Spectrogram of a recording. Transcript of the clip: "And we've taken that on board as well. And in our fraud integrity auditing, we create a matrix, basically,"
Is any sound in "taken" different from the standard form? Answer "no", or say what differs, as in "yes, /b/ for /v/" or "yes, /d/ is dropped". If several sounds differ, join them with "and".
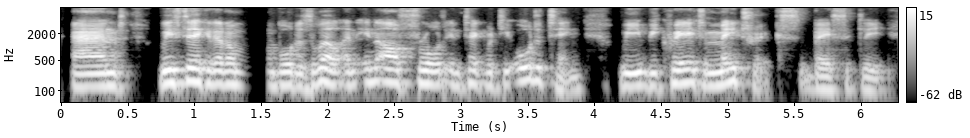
yes, /k/ is dropped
